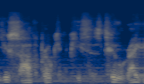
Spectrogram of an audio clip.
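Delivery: very hushed, very quiet whisper, close to the ear. Voicing a character leaning in close to a player: whispering close. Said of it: "he's whispering close to you".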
